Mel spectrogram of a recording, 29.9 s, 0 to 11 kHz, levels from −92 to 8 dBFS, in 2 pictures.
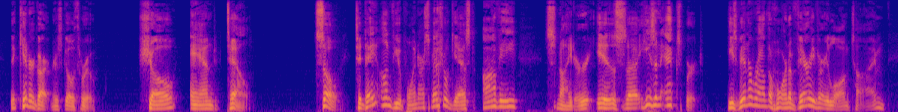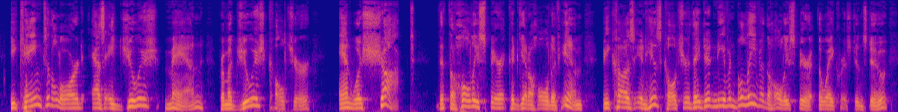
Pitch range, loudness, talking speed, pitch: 115-170 Hz, -25 LUFS, 145 wpm, 130 Hz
